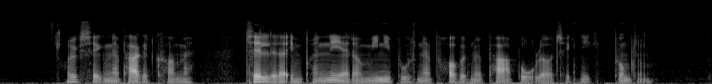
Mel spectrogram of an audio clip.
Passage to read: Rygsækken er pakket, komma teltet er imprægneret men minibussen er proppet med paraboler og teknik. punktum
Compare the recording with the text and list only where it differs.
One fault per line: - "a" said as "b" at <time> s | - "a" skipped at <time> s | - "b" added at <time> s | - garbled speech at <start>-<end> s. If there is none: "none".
- "men" said as "og" at 3.5 s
